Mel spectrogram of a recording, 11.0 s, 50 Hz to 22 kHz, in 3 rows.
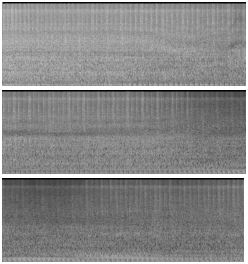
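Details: Engine with backfiring and a known cylinder 6 problem, warm idle with all plug wires connected: steady but uneven beat of about 200 pulses a minute with occasional stumbles; rough idle with backfiring, one cylinder misbehaving.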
